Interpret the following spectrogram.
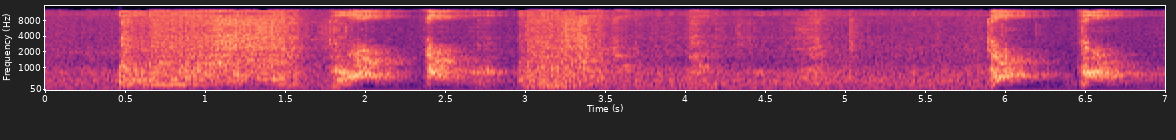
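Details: Ten-week-old puppy named Dexter barking at a water bottle until he tires himself out; harsh, noisy barks come in several bursts across seven seconds, separated by brief pauses, over a steady low background hum.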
